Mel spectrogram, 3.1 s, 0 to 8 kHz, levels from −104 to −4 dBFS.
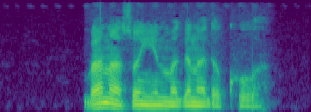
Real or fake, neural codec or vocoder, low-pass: real; none; 7.2 kHz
